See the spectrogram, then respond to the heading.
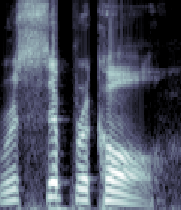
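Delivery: reciprocal said with misplaced, odd stress. Retelling how a speaker ended a sentence, imitating odd stress on reciprocal. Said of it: "There's no point where you would emphasize that word that way".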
